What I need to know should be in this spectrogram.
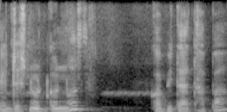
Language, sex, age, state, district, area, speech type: Nepali, female, 60+, West Bengal, Darjeeling, rural, spontaneous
